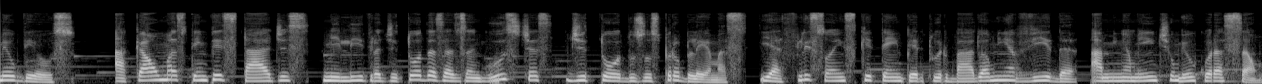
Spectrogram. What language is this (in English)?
Portuguese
